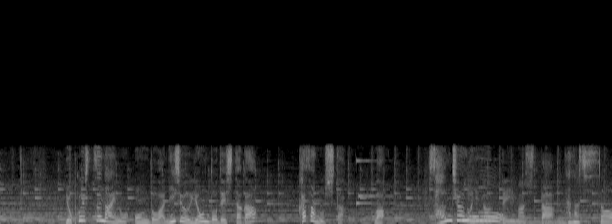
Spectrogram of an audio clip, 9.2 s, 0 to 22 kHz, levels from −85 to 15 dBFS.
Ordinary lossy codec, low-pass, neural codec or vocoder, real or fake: none; none; none; real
